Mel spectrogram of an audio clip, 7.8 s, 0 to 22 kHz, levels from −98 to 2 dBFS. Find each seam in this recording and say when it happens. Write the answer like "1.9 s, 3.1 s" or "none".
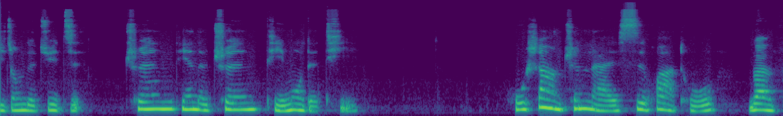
0.9 s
